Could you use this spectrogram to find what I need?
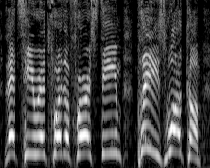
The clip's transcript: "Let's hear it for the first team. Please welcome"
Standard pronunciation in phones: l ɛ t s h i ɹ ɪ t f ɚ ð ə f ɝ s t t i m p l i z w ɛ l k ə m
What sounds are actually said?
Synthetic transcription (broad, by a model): l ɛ t s h i ɹ ɪ t f ɚ ð ə f ɝ s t t i m p l i z w ɛ l k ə m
